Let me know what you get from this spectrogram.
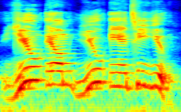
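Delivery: U M U N T U spelled slowly, one letter at a time. Shown as a demonstration. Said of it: "I can't even pronounce that shit".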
